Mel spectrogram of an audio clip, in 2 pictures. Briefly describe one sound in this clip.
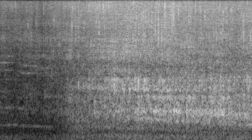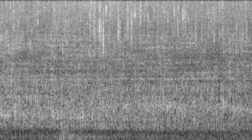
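Water pours and splashes steadily onto lentils in a metal pan.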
